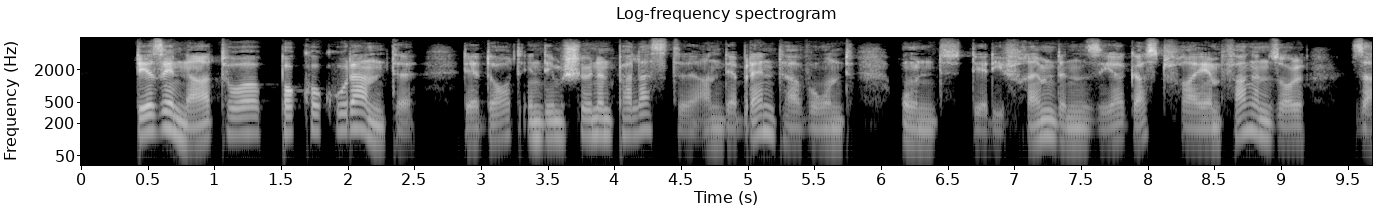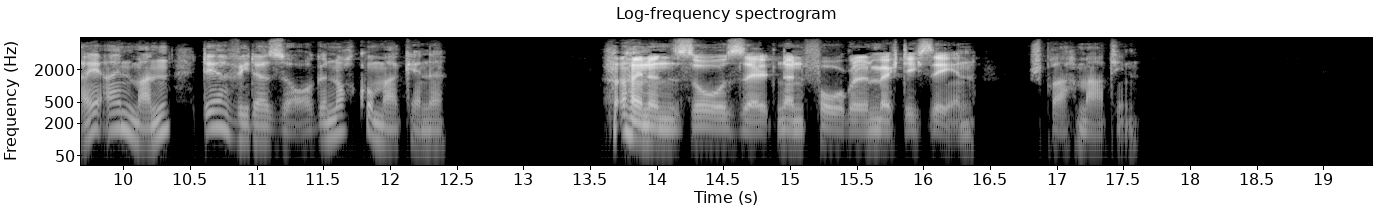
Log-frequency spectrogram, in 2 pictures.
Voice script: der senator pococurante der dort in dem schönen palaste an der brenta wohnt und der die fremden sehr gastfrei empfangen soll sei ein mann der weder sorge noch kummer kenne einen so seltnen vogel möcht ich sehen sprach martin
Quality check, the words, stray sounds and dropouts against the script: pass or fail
pass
